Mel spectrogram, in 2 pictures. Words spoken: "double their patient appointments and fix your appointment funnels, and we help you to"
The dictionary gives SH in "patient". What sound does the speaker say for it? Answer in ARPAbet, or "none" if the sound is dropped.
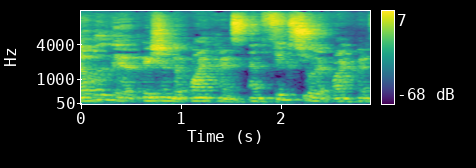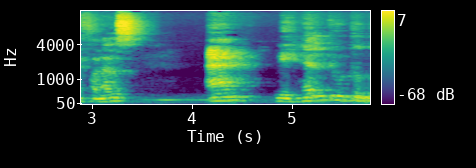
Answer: SH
